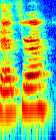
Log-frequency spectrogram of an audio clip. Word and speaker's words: Ezra: wow okay that's how you say it is ezra awesome oh well that's awesome hi jan kealing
